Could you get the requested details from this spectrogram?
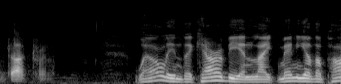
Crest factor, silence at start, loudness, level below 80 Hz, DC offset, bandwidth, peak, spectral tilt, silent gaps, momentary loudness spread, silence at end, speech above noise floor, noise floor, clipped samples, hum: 16 dB; 0 s; -21 LUFS; -54 dBFS; under 0.1%; 9.2 kHz; -6 dBFS; -8 dB/octave; none; 8 LU; 0 s; 34 dB; -55 dBFS; under 0.1%; none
